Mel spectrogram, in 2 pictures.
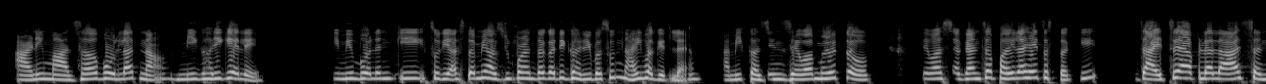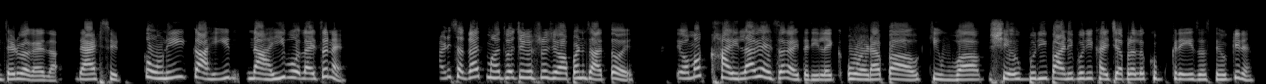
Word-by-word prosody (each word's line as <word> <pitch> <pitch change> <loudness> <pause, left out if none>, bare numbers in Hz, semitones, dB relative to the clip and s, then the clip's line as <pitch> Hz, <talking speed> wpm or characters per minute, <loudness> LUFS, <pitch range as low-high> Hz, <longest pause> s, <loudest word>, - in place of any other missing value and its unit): आणि 220 +3 0
माझं 240 +1 0
बोललात 265 +1 0
ना, 225 -5 0 0.2
मी 235 +2 -1
घरी 255 +2 +1
गेले, 250 -9 0 0.8
की 260 - -6
मी 260 +1 +1
बोलेन, 270 +1 0
की 280 0 -1
सूर्यास्त 250 -1 -1
मी 290 - +2
अजूनपर्यंत 270 +1 0
कधी 280 +2 +1
घरी 250 -3 +1
बसून 315 +7 -1
नाही 265 0 +2
बघितलाय. 225 -6 0 0.4
आम्ही 215 +2 -3
कझन्स 240 0 0
जेव्हा 235 0 +2
मिळतो, 270 -3 +1 0.6
तेव्हा 265 0 -1
सगळ्यांचं 260 +3 0
पहिलं 275 +1 +3
हेच 305 0 -1
असतं, 245 -7 -2
की 290 +4 -3 0.5
जायचंय 245 +4 +2
आपल्याला 270 -2 +2
आज 275 +3 +1
सनसेट 250 -2 +1
बघायला, 200 -7 0 0.2
दॅट्स 245 +1 +1
इट! 225 -5 +1 0.2
कोणी 310 +1 +2
काही 270 -3 +1 0.2
नाही 260 +2 +3
बोलायचं 295 +1 +1
नाही. - - 0 1.0
आणि 320 +5 -5
सगळ्यात 335 +1 +1
महत्त्वाची 305 0 +1
गोष्ट, 310 +1 0
जेव्हा 285 -3 +2
आपण 290 +3 +1
जातोय, 230 -4 +1 0.5
तेव्हा 280 -1 -1
मग 390 - +2
खायला 290 -1 +2
घ्यायचं 295 -5 +2
काहीतरी, 225 -5 0
लाइक 215 0 -1
वडापाव 230 -2 +2
किंवा 220 -2 +1
शेवपुरी, 270 +1 +1
पाणीपुरी 270 0 +1
खायची 255 0 +2
आपल्याला 245 0 +1
खूप 280 -3 -1
क्रेझ 240 -3 0
असते, 230 0 0
हो 225 - +2
की 310 - +3
नाही? 230 -6 -1
260 Hz, 155 wpm, -22 LUFS, 235-280 Hz, 1.0 s, पहिलं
